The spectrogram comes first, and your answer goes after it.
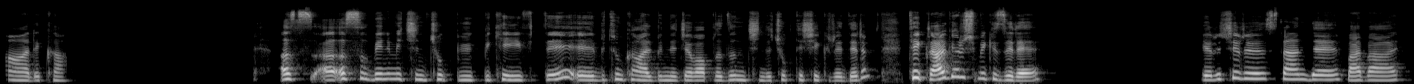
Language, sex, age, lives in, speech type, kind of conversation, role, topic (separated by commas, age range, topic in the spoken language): Turkish, female, 45-49, France, conversation, podcast, host, Aile yemekleri seni nasıl şekillendirdi, anlatır mısın?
